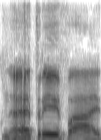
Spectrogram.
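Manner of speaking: slow, loud mocking laugh; clanking laughter. A narrator's reading. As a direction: laugh him off. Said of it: "nevettek csörömpölve".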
